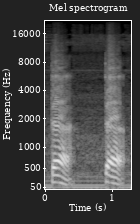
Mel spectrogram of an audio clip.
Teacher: আপনার জিহ্বার আগার সাইডটা উপরের দাঁতের গোড়ার সাথে লাগিয়ে তারপর আমরা উচ্চারণ করতে শিখেছিলাম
